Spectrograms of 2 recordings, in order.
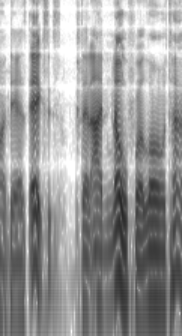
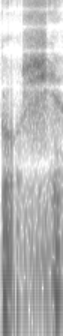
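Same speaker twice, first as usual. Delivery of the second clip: whispered oh shit; 23 dB quieter than usual. Retold or imitated. Panic at the door.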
